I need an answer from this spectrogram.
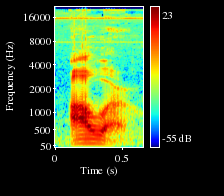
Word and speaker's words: hour: For instance words beginning with a silent H in the words hour, an honor, an honest man, an heir, an honorable man. In all these cases, these words begin with H, which is a consonant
